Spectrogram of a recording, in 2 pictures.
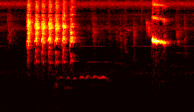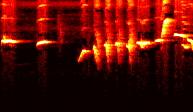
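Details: Oriental magpie-robin singing, a recording meant to coach caged birds into regular singing: a harsh buzzy rattle, then separate clear whistles after pauses, ending in a fast rising, warbling run of notes.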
